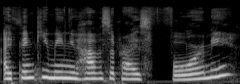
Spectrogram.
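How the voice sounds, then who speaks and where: A woman's voice: high-pitched, moderate pace, darkish tone, dry recording, studio quality, close to an everyday voice. A woman voicing a prim, fussy female unicorn designer who speaks in a refined, indignant way.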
